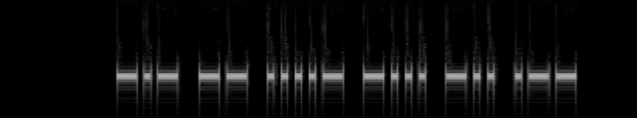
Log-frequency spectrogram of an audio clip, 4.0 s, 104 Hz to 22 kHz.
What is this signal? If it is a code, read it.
Morse code, heard as a keyed tone, about 35 wpm, 700 Hz. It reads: KM4BDW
